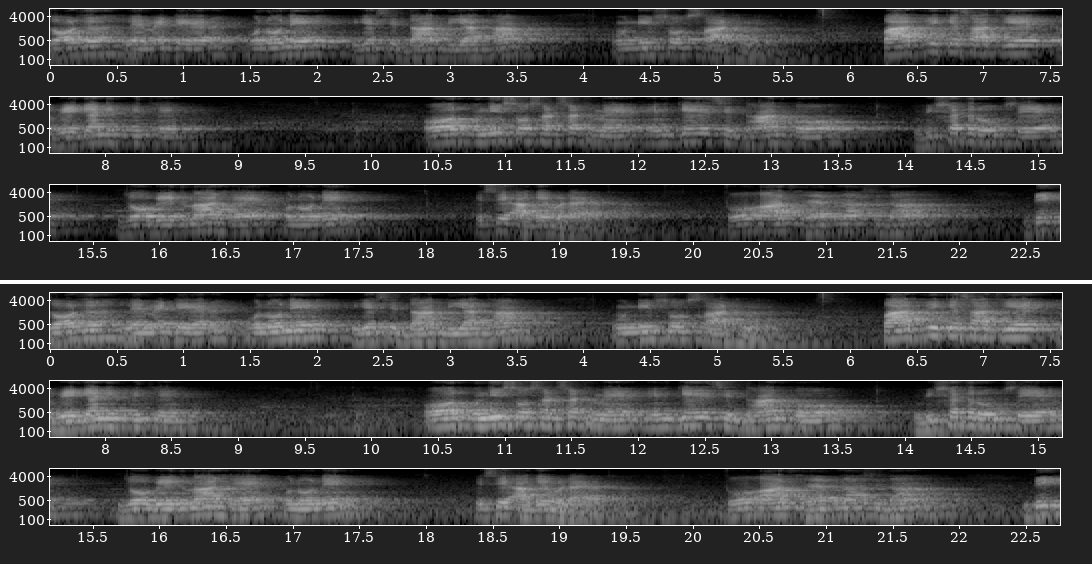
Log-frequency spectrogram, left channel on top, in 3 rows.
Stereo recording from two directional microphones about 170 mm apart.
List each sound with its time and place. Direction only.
0.0 s a man's voice: 20° left (ahead or behind)
6.2 s a man's voice: 20° left (ahead or behind)
10.4 s a man's voice: 15° left (ahead or behind)
14.1 s a man's voice: 20° left (ahead or behind)
18.4 s a man's voice: 15° left (ahead or behind)
20.2 s a man's voice: 15° left (ahead or behind)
